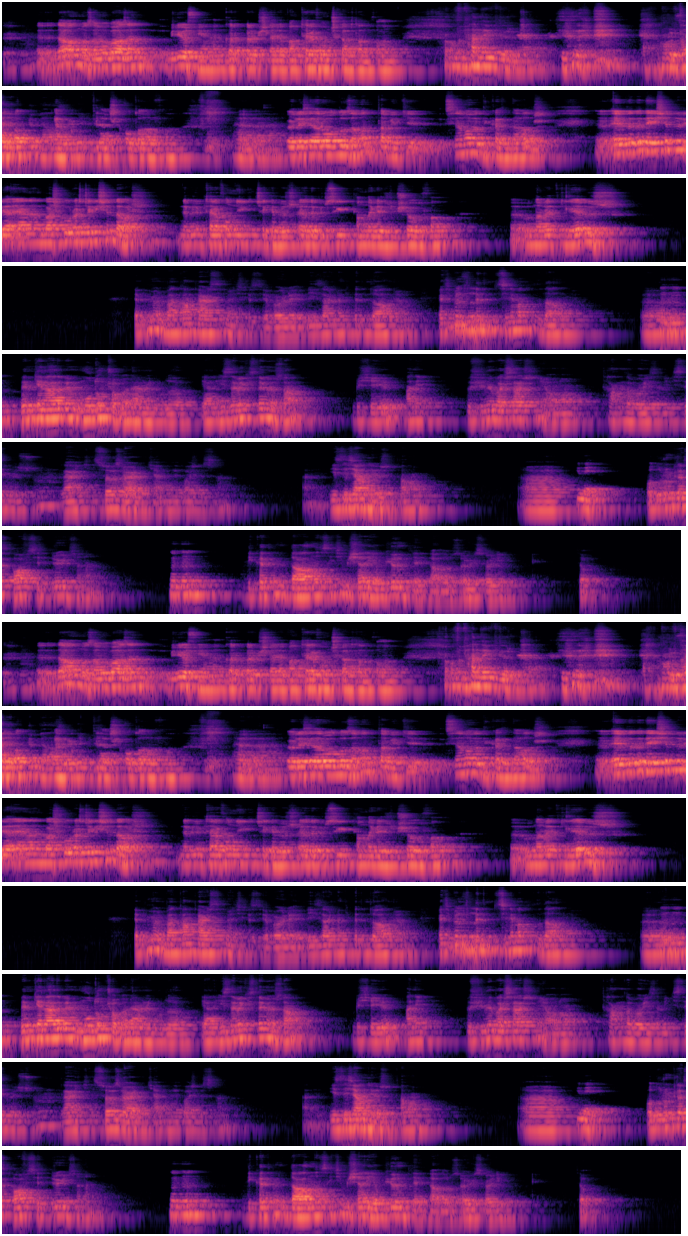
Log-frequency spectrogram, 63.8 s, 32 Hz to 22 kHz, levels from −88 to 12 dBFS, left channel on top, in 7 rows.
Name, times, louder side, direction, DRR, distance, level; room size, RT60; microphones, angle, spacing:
voice 1, 0.4-5.9 6.9-7.0 7.4-8.1 8.5-9.4 9.8-9.9 10.4-11.4 11.7-12.6 12.9-16.3 16.6-24.1 25.0-26.4 33.4-33.7 36.1-36.4 50.1-50.4 53.2-53.5 56.9-57.3, left 1 dB, 25° left, -2 dB, 1.4 m, -23 dB
voice 2, 5.8-7.2 8.5-10.4 12.2-12.8 29.1-32.7 33.3-35.0 35.9-36.3 36.7-38.8 39.1-40.4 41.1-42.1 42.7-44.1 44.5-48.2 48.4-48.6 49.7-51.1 52.5-53.0 54.2-55.9 57.9-61.4 62.4-62.5, right 1 dB, 30° right, -1 dB, 1.2 m, -26 dB
6.9 x 6.6 x 3.2 m, 0.86 s
head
